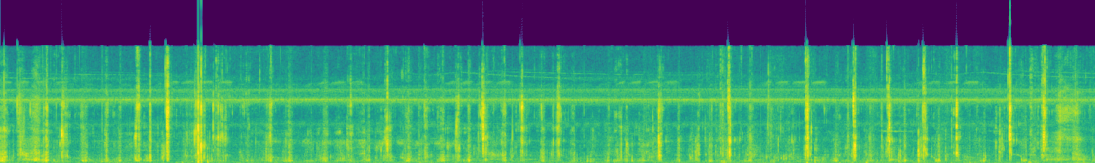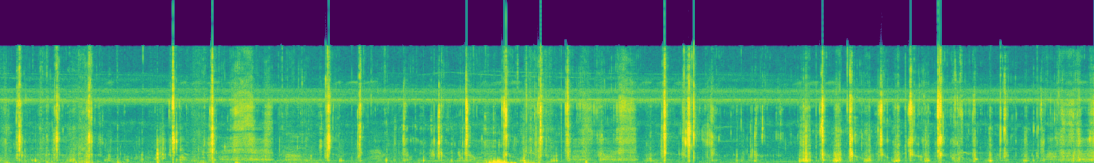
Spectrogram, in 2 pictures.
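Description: Close-up eating sounds: mouth-full chewing and lip smacking in a quick run of sharp clicks, with some crunching, as rice and chicken curry are eaten by hand.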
